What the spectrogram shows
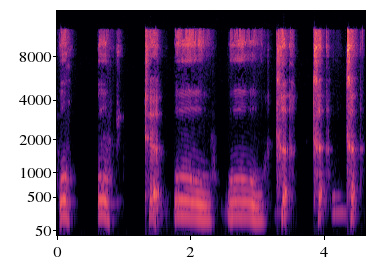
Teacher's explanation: Again அன்வாய்ஸ்ட் டிஹெச் தான் வருது.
